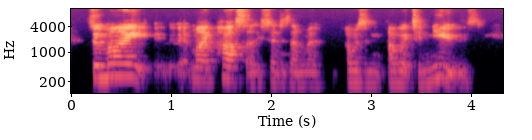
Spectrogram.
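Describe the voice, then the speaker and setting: This woman speaks at a moderate pace. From northern England, Bradford. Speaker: crime novelist, former journalist. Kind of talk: panel discussion. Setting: online event.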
